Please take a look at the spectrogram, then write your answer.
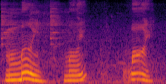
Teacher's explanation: Então, ele é nasal, parte pela boca, parte pelas fossas nasais, pelo nariz. · Decrescente, porque temos primeiro a vogal e depois a semivogal. E nasal, porque o som passa parte pela boca, parte pelo nariz.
